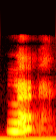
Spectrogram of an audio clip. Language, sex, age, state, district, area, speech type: Kashmiri, female, 18-30, Jammu and Kashmir, Bandipora, rural, read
